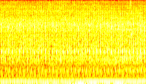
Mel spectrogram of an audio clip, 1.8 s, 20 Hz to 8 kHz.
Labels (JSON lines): {"label": "anthrophony, boat engine", "recorder": "SoundTrap 300"}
